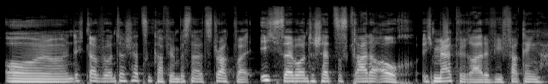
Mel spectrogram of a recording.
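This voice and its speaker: A man's voice: mid-range voice, fairly even intonation, quick pace. A man delivering a rambling comedic monologue, swearing constantly and mixing English slang into his talk, self-mocking and over-caffeinated. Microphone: audio-only recording.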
